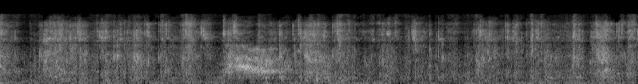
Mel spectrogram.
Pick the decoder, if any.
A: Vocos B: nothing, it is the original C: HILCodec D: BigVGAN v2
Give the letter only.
C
